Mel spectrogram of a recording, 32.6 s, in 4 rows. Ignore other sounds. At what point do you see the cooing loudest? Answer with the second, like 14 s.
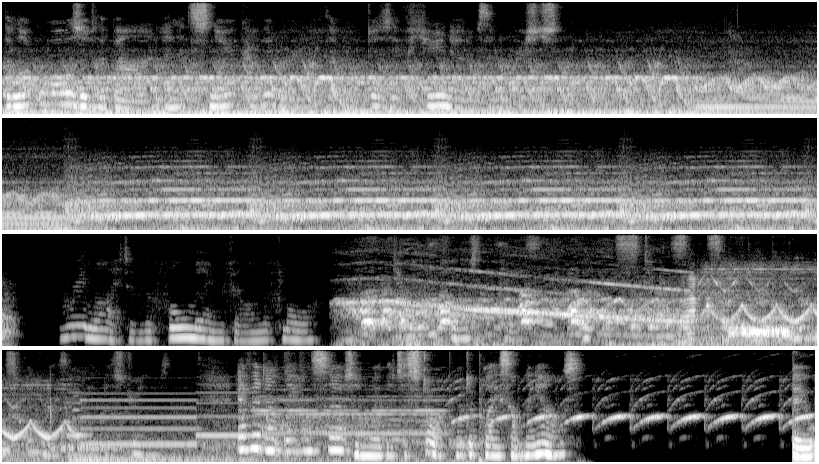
24 s.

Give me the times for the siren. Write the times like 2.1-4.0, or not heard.
0.0-16.4, 19.6-32.5.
